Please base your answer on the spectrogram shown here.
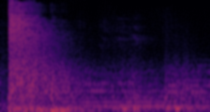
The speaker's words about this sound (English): A field gun sounded and Big Ben tolled.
